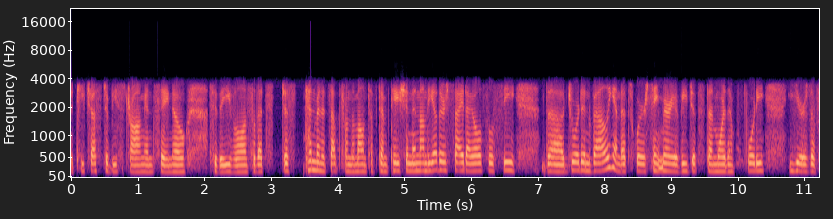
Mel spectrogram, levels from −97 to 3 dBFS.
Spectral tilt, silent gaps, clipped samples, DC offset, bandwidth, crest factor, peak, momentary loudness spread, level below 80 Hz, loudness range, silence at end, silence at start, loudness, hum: -8.5 dB/octave; none; under 0.1%; under 0.1%; 4.1 kHz; 18 dB; -2 dBFS; 5 LU; -80 dBFS; 1 LU; 0 s; 0.1 s; -19 LUFS; none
